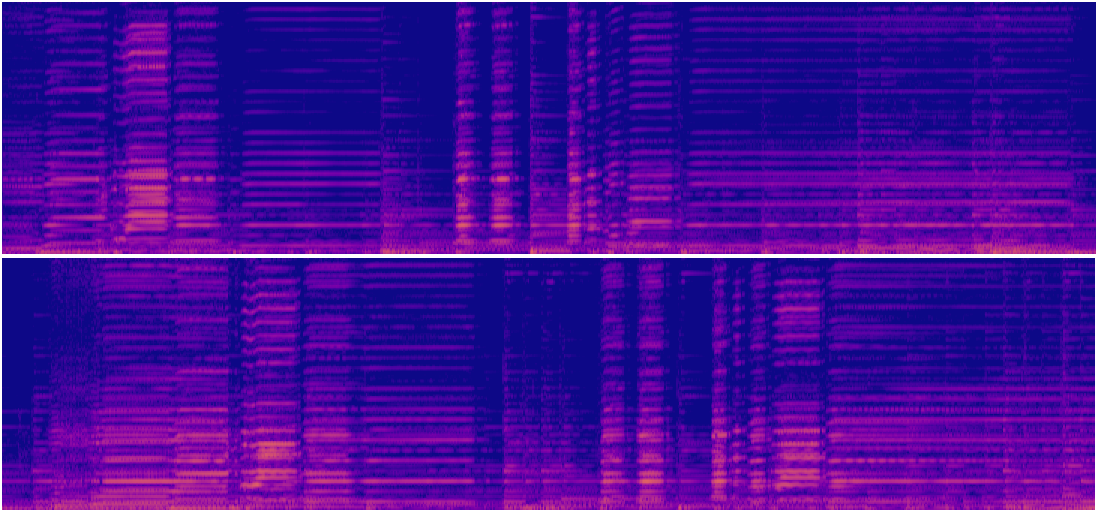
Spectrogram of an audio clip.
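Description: Harmonica solo played from a neck rack over a strummed acoustic guitar, a continuous run of held, changing notes.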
